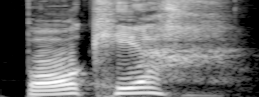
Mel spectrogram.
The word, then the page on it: Påtschgåggl: Pinzgauer Mundart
